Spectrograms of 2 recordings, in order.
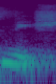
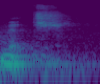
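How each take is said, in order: First: The word is said with a French-style pronunciation. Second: The word is said with an English-style pronunciation. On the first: The speaker calls it right. "the word is niche, ... I think it's French" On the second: The speaker calls it wrong. "not niche"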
